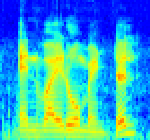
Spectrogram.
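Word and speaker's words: environmental: भी कर सकते हैं सही उच्चार क्या है एनवायरमेंटल इसमें जो एन है आर ओ एन में एन वो साइलेंट है वो शांत शब्द है उसका स्पेलिंग में उपयोग होता है लेकिन पढ़ने के टाइम उस अक्षर की हम आवाज नहीं लेते तो सही उच्चार क्या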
